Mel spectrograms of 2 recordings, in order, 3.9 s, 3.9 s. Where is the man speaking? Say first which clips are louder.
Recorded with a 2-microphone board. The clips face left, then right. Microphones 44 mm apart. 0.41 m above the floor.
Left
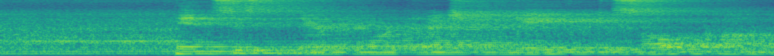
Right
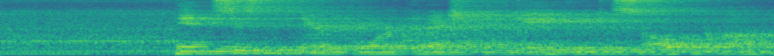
Right 1 dB; 5° left (ahead or behind), 1.9 m.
